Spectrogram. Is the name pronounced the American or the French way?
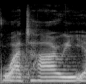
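American. The name is said with an American pronunciation. "Die Amerikaner sprechen ihn Guattari aus"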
